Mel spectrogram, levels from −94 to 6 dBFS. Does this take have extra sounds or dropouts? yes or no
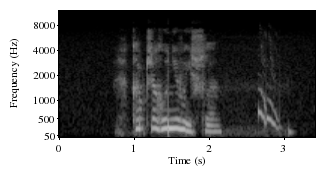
yes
